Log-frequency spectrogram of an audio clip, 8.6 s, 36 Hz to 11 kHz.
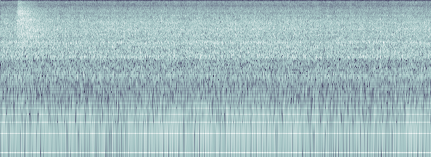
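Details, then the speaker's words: Fire-damaged Yamaha FZ750 motorcycle, 41,000 miles, choke fully off: idle hard to balance, uneven and lumpy with dropped pulses; middle two exhausts cooler than outer two, suggesting those cylinders are missing. Engine misfire, cause not confirmed. "I can't seem to find quite the right balance for the idle, and obviously it sounds, I don't know, it doesn't sound as smooth as it should."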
